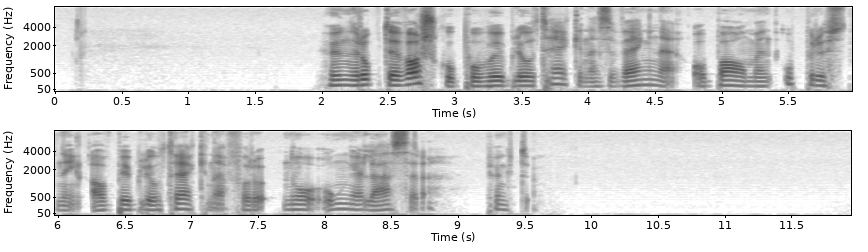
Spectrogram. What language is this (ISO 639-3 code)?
nor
